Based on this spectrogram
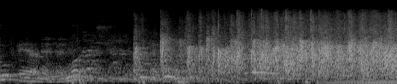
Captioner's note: laughter; clapping; mellow music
